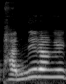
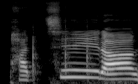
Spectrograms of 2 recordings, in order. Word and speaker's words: 밭이랑: 자, 반니랑의 경우에 지금 티읕 뒤에 이가 이어져 있기 때문에 얘를 밭이랑 이렇게 발음해야 한다고 오해할 수 있습니다. 근데 얘는 아니에요. 반니랑이 맞는데요. 자, 지금 이랑 같은 경우에 형식 형태소가 아니라 실질 형태소죠. 구개음화는 형식 형태소 이가 이어졌을 때 일어나는 거고요.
